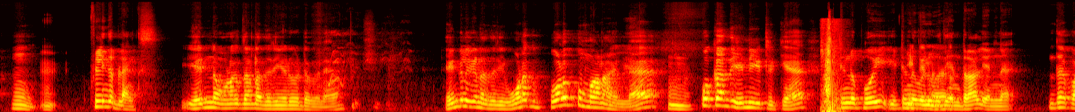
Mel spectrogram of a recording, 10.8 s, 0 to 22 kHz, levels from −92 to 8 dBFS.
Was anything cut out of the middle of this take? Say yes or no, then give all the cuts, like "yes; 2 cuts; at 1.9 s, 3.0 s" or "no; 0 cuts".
yes; 1 cut; at 8.2 s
